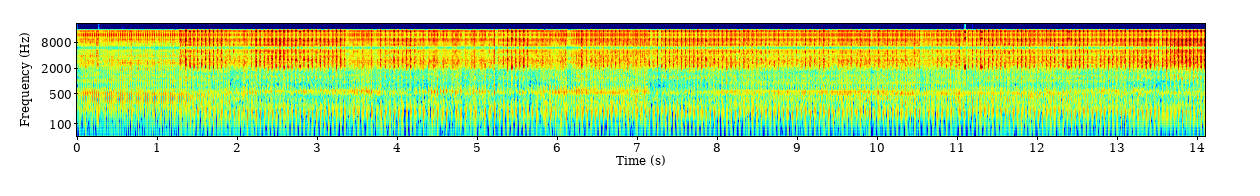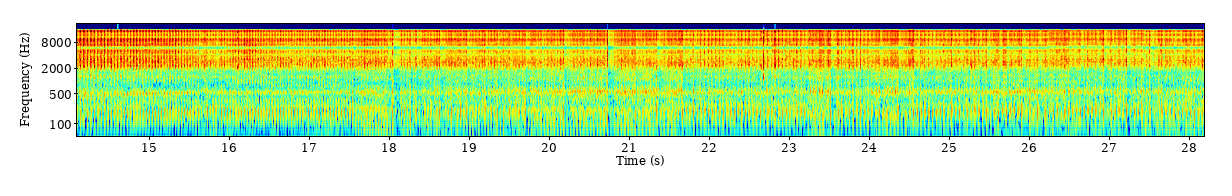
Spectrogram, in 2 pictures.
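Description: Racing go-kart engine heard close from the kart itself, running hard at track speed, its note dropping and climbing again several times as the driver lifts off and accelerates through the corners.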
